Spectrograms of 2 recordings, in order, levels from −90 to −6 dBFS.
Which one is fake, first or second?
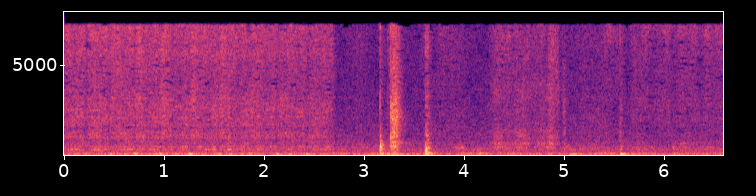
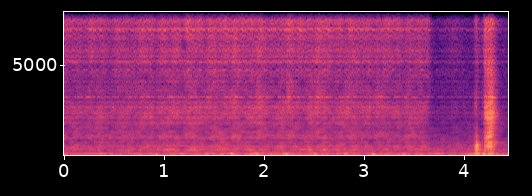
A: second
